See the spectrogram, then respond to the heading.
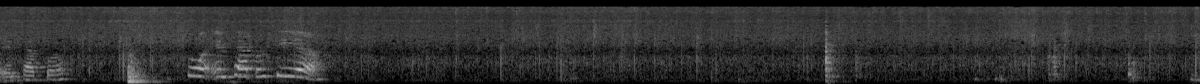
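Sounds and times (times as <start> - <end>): food sizzling on a griddle: 0.0 - 12.0
sharp knock: 1.3 - 1.6.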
